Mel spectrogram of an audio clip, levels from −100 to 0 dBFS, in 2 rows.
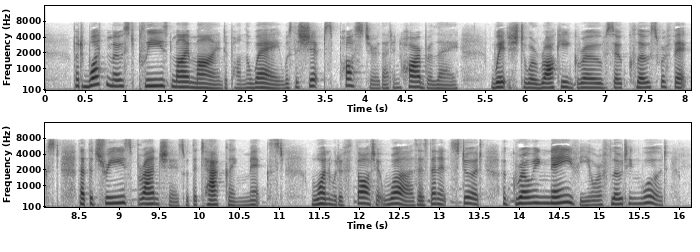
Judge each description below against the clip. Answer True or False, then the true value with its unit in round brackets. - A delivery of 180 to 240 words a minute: True (195 wpm)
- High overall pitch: True (205 Hz)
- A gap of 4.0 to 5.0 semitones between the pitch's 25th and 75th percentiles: True (4.7 semitones)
